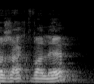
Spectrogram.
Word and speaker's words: Jacques Vallée: Pisze się przez V, 2L i 2E, a drugie E, o, o, przedostatnie E ma akcent. Więc chyba Jacques Vallée.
